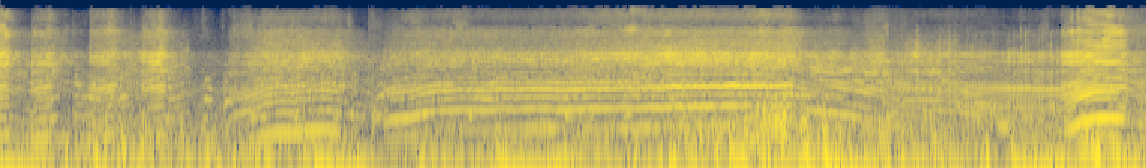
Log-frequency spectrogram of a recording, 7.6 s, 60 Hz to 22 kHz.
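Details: Rovan Baja 5B RC car, stock Rovan 29cc two-stroke with Rovan Dragonfly pipe, after won't-start troubleshooting and break-in heat cycles: crisp high buzz climbing and falling cleanly with each throttle blip, no bogging or rattle; normal running.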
